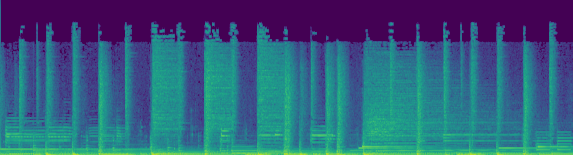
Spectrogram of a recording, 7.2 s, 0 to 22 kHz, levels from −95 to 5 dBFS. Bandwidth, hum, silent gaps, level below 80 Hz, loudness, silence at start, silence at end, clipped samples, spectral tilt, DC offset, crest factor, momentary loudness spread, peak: 19 kHz; none; none; -20 dBFS; -16 LUFS; 0 s; 0 s; under 0.1%; -5 dB/octave; under 0.1%; 14 dB; 4 LU; 0 dBFS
